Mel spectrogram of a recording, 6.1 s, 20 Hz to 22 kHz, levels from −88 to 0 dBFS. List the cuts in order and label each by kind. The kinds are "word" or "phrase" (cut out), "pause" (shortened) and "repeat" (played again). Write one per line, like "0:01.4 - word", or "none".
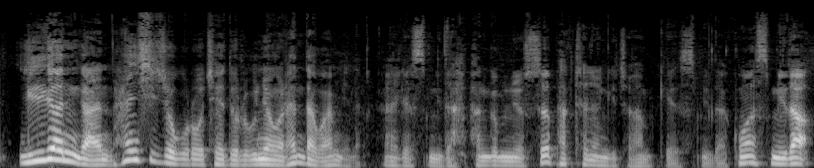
none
